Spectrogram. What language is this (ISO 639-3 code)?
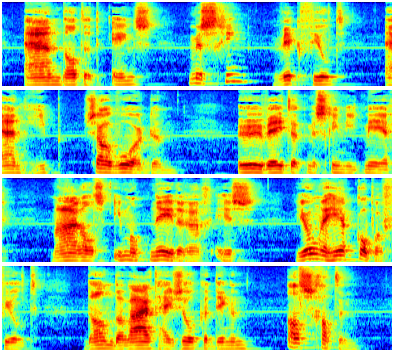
nld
